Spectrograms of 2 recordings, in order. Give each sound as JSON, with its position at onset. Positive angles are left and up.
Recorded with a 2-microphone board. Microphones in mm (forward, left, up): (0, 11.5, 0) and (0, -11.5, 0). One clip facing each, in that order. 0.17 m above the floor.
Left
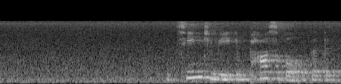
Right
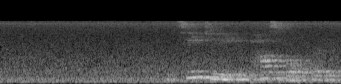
{"t": 1.7, "sound": "a woman speaking", "side_deg": 50, "distance_m": 1.8}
